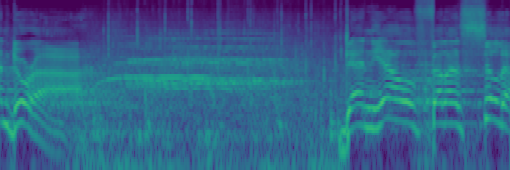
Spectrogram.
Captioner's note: audience cheering and applauding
